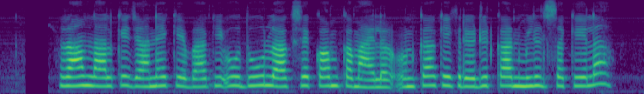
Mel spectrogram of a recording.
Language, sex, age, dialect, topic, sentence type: Bhojpuri, female, 18-24, Western, banking, question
